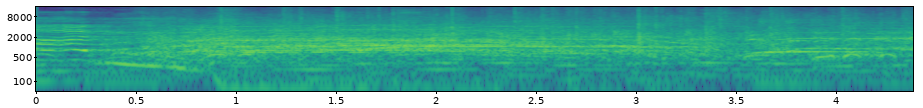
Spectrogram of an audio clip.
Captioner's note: cheering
